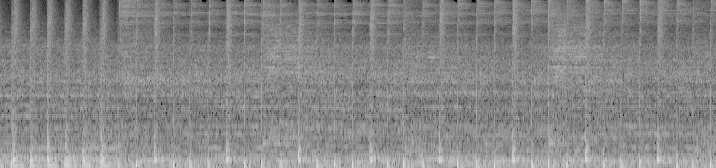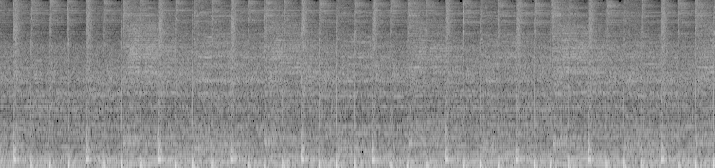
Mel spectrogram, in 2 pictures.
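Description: Acoustic drum kit played along to the song's recorded backing track: a steady rock beat of kick and snare with Zildjian cymbals, and the cymbal wash swells at times over the sustained guitar and bass.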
